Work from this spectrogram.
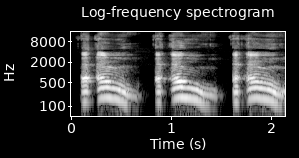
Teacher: مشكله بالاخفاء لازم تصحح ميكانيكيه الاخفاء حتى تطلع سليمه شوف شوف الغي الغنه تماما واربط لي راس النون الساكنه بالذال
